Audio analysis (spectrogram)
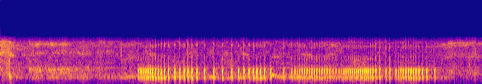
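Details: Dropsik, a Pit Bull being scolded, grumbles back in a low, rapidly pulsed, throaty rattle lasting about three seconds, broken into quick irregular bursts, quiet against a faint hiss.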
